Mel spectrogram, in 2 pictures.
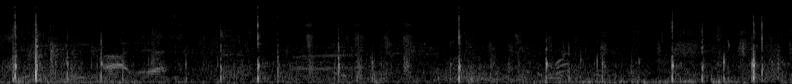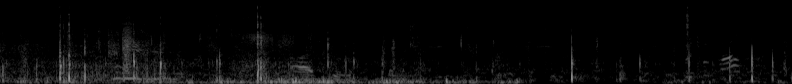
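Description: Tennis balls are struck with rackets.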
